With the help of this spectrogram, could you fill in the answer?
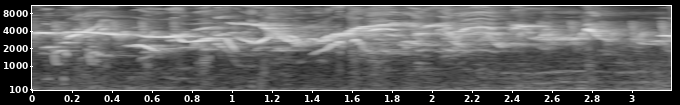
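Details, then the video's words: Fighting white-rumped shama with raised, spread tail, singing an unbroken stream of loud, rapid, scratchy whistles and warbles that rise and fall. "Kacer tarung bongkar emosi buka ekor dongkrak amarah bikin kacer lain tambah Garang"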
